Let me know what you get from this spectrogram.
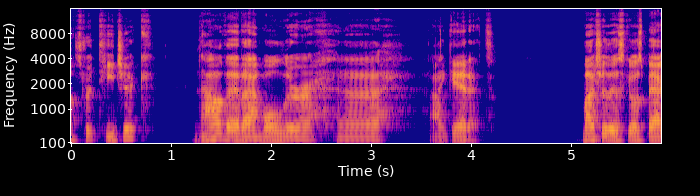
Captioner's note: inhale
